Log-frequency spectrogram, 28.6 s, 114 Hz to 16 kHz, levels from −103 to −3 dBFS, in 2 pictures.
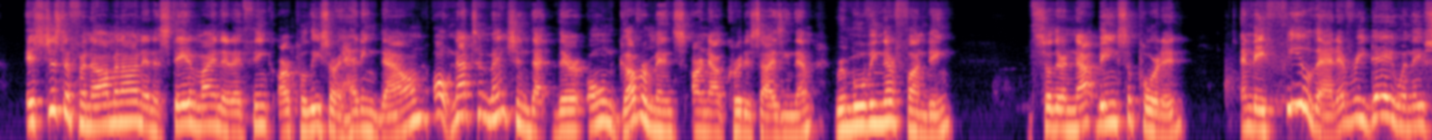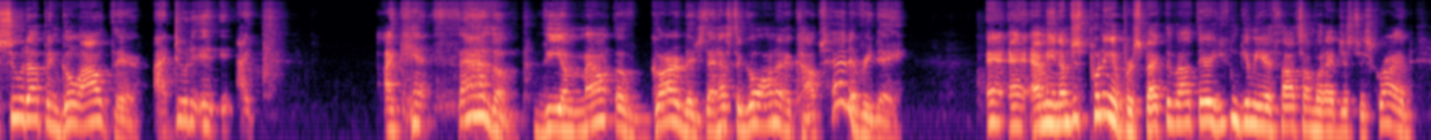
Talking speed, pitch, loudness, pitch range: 200 wpm, 190 Hz, -18 LUFS, 160-220 Hz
